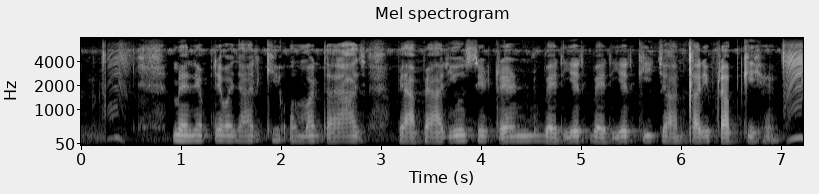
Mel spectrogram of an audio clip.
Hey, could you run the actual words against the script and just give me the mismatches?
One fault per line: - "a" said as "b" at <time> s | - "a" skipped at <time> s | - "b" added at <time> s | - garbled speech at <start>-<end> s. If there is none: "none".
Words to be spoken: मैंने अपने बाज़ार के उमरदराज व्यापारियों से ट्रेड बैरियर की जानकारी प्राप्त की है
- "बैरियर" added at 5.1 s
